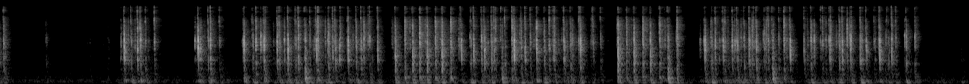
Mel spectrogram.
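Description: Fingertips type very rapidly on the plastic keycaps of a black backlit mechanical keyboard, producing dense bursts of bright, sharp clicks and clacks. The typing comes in several runs separated by brief pauses, with each keystroke short and crisp and almost no low end.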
